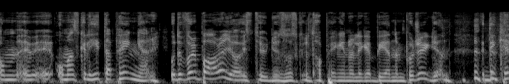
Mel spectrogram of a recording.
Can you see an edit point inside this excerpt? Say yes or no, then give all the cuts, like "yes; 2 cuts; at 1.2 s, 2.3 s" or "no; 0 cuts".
yes; 1 cut; at 1.6 s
